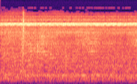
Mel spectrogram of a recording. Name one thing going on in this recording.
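A small monkey scratches at loose gravel with its hand.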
